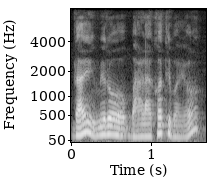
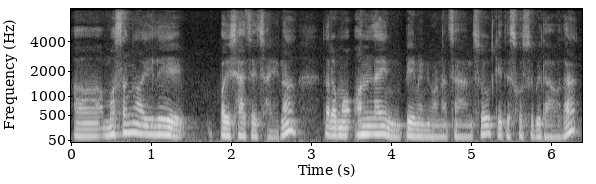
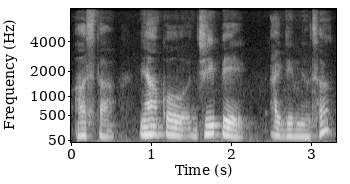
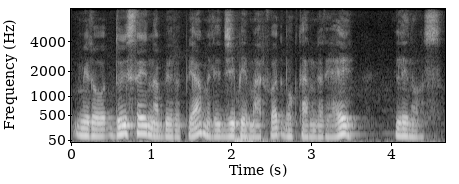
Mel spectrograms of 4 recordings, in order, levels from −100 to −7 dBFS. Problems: constant background noise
